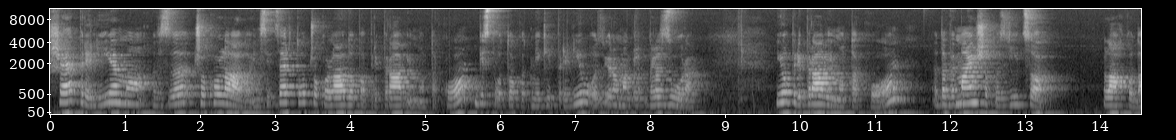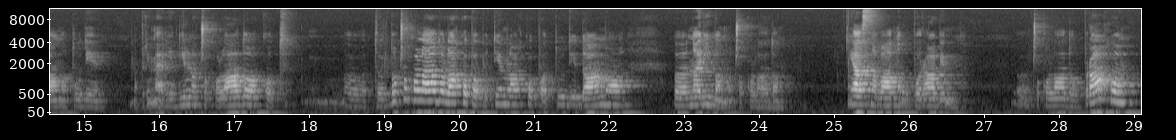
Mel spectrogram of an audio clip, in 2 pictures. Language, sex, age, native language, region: Slovenian, female, 50-59, Slovenian, Drava region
